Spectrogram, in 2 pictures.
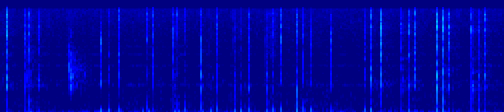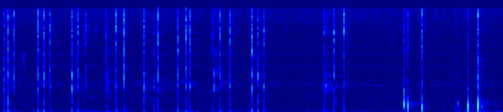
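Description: A row of small, clear, hard plastic card cases joined together, each holding an NBA trading card and hollow inside, is held in one hand while the fingertips of the other hand scratch and tap it. The result is a quiet, quick stream of dry plastic clicks and scratches with no ring, and a few louder taps near the end.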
